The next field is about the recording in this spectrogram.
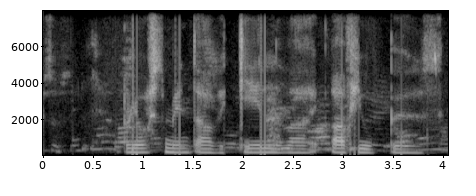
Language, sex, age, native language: Icelandic, male, 18-19, Icelandic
